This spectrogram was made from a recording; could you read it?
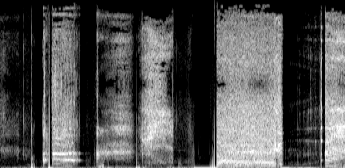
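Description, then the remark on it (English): A loud burp rumbles out amid a few short throaty vocal noises and breathy bursts, with no clear speech around it. “That was a burp.”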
